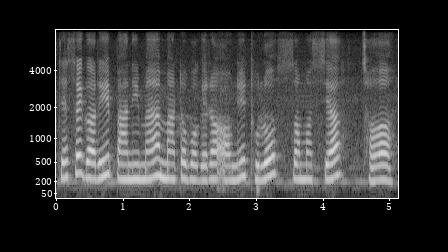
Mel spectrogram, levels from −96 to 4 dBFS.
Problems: constant background noise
